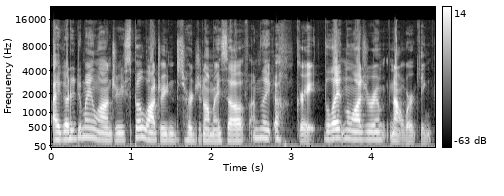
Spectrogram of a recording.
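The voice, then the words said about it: Weird, sore-throated voice. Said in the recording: “I'm so sorry if my voice sounds weird. I woke up with a sore throat.”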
